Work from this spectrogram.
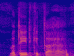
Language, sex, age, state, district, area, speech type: Punjabi, male, 30-45, Punjab, Bathinda, urban, spontaneous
